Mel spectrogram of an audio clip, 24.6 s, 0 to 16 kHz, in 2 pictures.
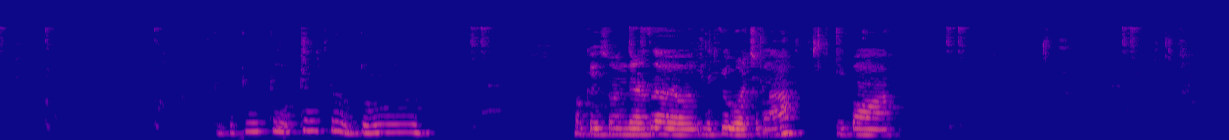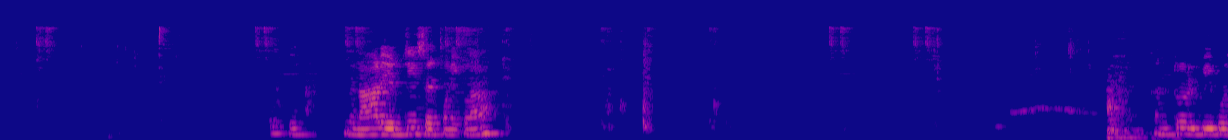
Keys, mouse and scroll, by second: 0.4 scroll down 2, 0.6-1.9 middle drag, 1.9-2.8 scroll up 4, 3.1 g, 6.3 click, 7.3 alt+a, 7.9 l, 8.3 s, 10.2 s, 11.6 s, 13.6 alt+a, 15.1-16.2 drag, 16.9 shift+click, 17.4-18.7 middle drag, 18.7-19.1 scroll down 2, 19.1-21.1 middle drag, 21.6-22.3 shift+drag, 23.3 ctrl+b.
